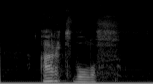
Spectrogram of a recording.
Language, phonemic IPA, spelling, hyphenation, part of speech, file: Dutch, /ˈaːrtˌʋɔlf/, aardwolf, aard‧wolf, noun, Nl-aardwolf.ogg
- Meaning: aardwolf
